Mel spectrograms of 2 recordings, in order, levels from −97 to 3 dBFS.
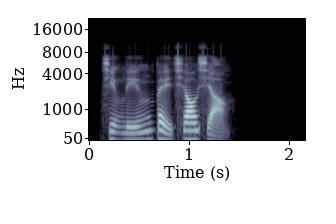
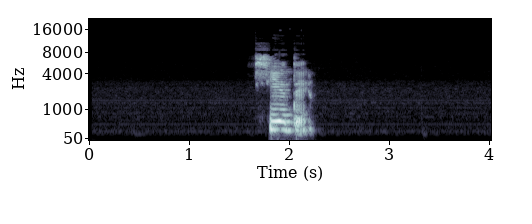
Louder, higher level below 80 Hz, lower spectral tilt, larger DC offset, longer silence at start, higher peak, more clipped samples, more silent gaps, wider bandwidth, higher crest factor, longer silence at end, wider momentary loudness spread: second, -24 LUFS vs -15 LUFS; first, -62 dBFS vs -70 dBFS; about the same, -3 dB/octave vs -2 dB/octave; neither; second, 0.15 s vs 1.65 s; second, -6 dBFS vs -2 dBFS; neither; neither; first, 11 kHz vs 9 kHz; about the same, 20 dB vs 20 dB; second, 0.8 s vs 1.8 s; second, 11 LU vs 16 LU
